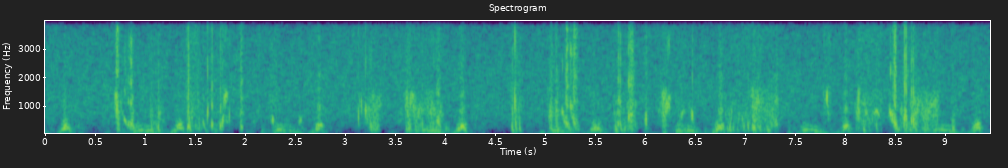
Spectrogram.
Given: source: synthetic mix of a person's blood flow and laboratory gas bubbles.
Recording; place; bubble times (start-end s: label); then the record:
Doppler ultrasound of blood flow; precordium
0.68-0.96 s: bubbles
1.03-1.19 s: bubbles
1.39-1.89 s: bubbles
1.95-2.00 s: bubbles
2.25-2.33 s: bubbles
2.53-2.58 s: bubbles
3.10-3.37 s: bubbles
3.58-4.06 s: bubbles
4.65-4.79 s: bubbles
5.03-5.36 s: bubbles
5.67-5.93 s: bubbles
5.98-6.05 s: bubbles
6.12-6.51 s: bubbles
6.79-7.34 s: bubbles
7.78-7.86 s: bubbles
8.10-8.38 s: bubbles
8.42-8.96 s: bubbles
9.06-9.13 s: bubbles
From the record:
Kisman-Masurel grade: 232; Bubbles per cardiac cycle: several, 3 to 8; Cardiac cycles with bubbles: 50 to 99%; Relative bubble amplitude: moderate (0.250 to 0.450); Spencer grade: 3 (all of the cardiac periods contain showers or single bubble signals, but not dominating or overriding the cardiac motion signals); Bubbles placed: only in the low amplitude regions of the cardiac cycle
